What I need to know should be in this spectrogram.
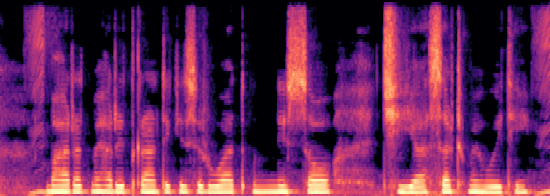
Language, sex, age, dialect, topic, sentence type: Hindi, female, 31-35, Hindustani Malvi Khadi Boli, agriculture, statement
